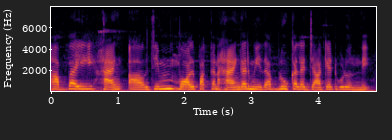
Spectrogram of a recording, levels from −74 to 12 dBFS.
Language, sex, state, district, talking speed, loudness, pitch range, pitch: Telugu, female, Telangana, Mahabubabad, 160 wpm, -13 LUFS, 215-240 Hz, 225 Hz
